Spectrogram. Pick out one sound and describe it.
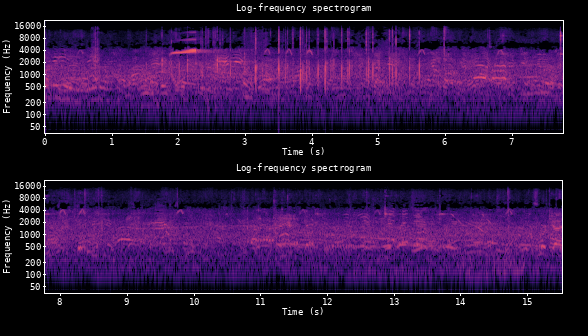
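Lacrosse players call out across an outdoor field.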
